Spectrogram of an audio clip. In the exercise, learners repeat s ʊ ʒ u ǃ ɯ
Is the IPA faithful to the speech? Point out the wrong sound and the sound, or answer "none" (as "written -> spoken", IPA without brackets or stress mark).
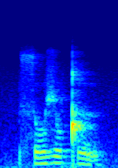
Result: ʊ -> u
